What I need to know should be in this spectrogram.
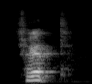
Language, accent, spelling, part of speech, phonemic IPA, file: French, Canada, frette, noun / adjective, /fʁɛt/, LL-Q150 (fra)-frette.wav
- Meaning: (noun) fret; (adjective) alternative form of froid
